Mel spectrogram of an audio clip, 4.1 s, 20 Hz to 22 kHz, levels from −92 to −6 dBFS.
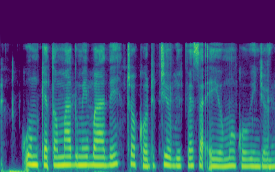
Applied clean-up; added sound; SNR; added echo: neural mask model Resemble Enhance denoiser.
